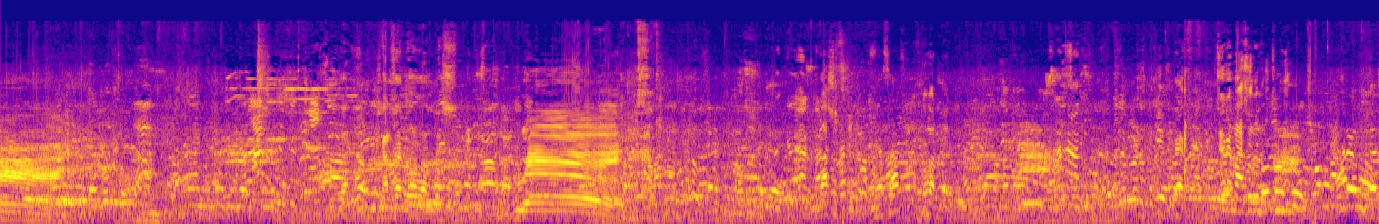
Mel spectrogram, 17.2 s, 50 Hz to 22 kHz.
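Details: Sahiwal bull calves around seven to eight months old at a cattle market in Sylhet, Bangladesh, 11 January 2025: one clear arching moo about halfway through, fainter lowing elsewhere, and bargaining voices and crowd noise.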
